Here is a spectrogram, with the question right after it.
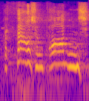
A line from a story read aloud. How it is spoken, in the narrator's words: begged one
